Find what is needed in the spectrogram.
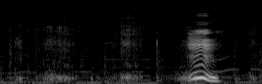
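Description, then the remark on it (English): Crunching of someone chewing crisp cereal, with several bursts of crackly munching, followed by a short voiced vocalization near the end. “Y'all hear my cereal?”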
